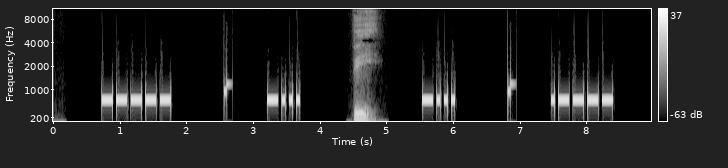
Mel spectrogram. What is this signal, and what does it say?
Morse code, heard as a keyed tone, about 22 wpm, 700 Hz. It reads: 0 B B 1
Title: Single Letter-Number - Rapid-Fire 22wpm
